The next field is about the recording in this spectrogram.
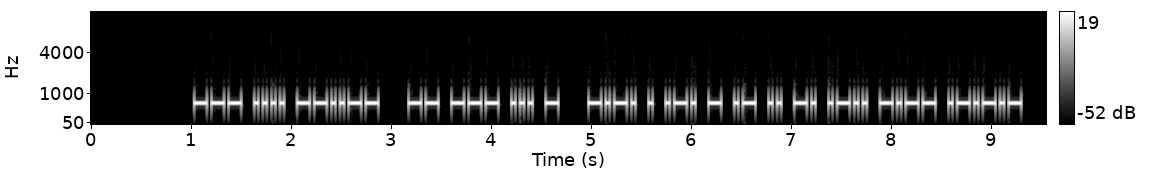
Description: Morse code, heard as a keyed tone, about 28 wpm, 700 Hz. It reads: OH, MOST CERTAINLY.
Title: Sentences from Top 1000 Words - Review Part 1 - 28wpm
